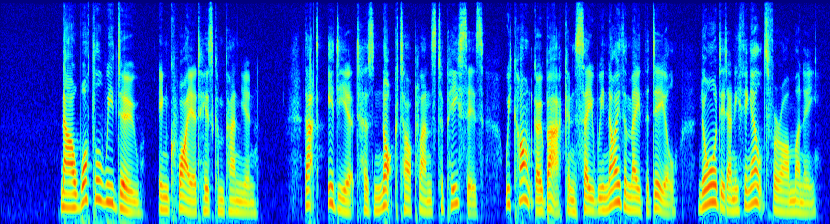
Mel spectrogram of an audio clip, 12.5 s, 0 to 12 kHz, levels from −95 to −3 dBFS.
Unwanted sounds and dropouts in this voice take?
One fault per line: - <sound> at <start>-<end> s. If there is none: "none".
none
